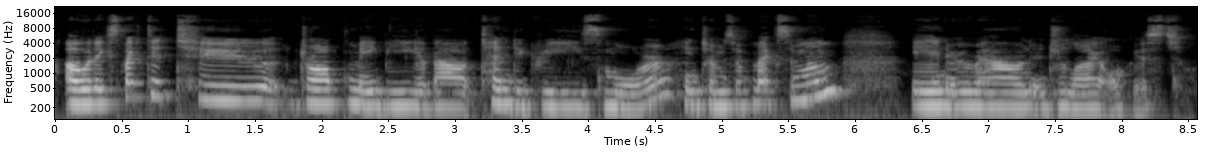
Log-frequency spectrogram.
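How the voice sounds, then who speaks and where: A woman with an Australian accent, congested from a cold, reviewing perfumes in a slow, gentle, casual way. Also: a little high. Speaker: perfume vlogger.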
